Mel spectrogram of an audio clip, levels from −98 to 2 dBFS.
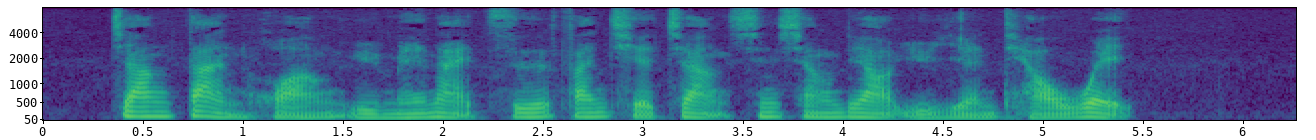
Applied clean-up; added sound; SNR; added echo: none; none; none; none.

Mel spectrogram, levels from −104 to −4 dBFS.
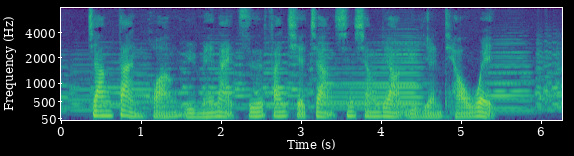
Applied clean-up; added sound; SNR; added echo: none; Brass instrument; 7 dB; none.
